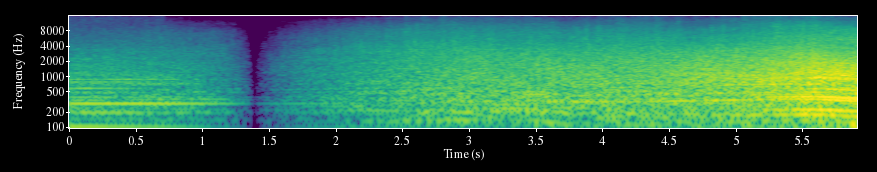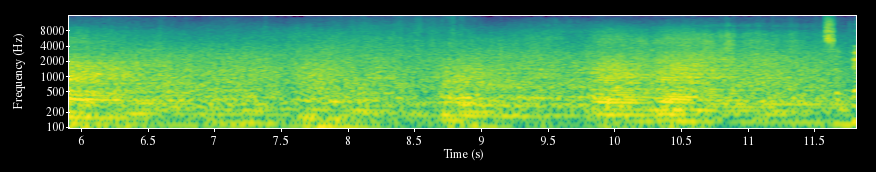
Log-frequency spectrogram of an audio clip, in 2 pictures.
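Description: Race cars pacing around an oval at Kansas behind the lead vehicle before the start, a steady rising engine drone that briefly dips, then builds into a broad sustained roar with wind-like rush.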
